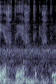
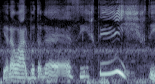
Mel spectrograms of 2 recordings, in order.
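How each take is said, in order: First: Whispered exasperation under the breath. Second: High-pitched exasperated cry; exclaiming. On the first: Still at the stove, she whispers her dismay. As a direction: breathe it out to herself, voiceless. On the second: A woman exclaims at the stove, high-pitched dismay. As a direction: squeal it out in dismay. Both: Real, not acted.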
